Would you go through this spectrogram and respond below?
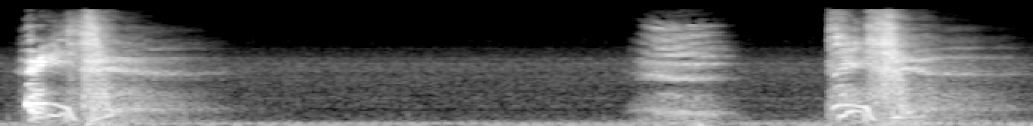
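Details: Morning sneezing after sleeping with the windows open on a hot night: a run of three explosive sneezes with a noisy rush of air, the second softer, in a quiet room.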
